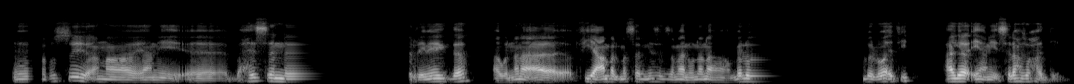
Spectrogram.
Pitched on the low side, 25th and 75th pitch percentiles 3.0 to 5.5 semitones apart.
Yes: low, 125 Hz; average, 3.7 semitones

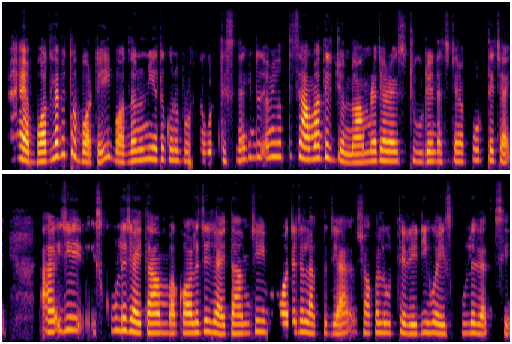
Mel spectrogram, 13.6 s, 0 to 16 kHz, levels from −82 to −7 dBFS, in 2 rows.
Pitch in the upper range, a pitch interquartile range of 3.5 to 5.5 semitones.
No: high, 215 Hz; average, 2.9 semitones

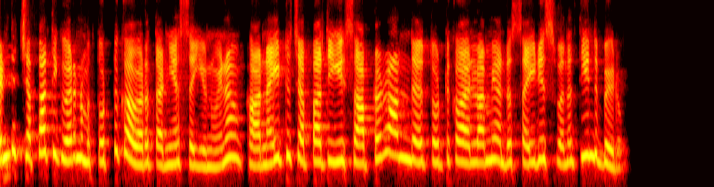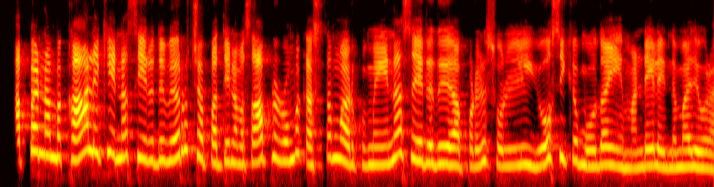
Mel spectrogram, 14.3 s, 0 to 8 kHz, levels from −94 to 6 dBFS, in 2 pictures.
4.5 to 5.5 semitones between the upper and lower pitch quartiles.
Yes: average, 5.2 semitones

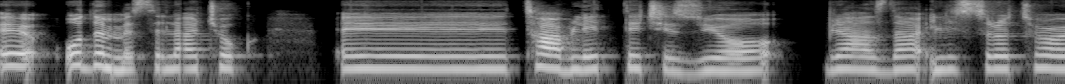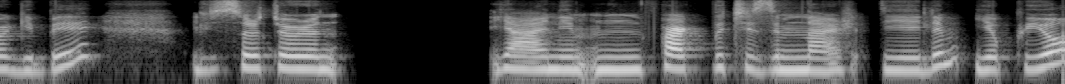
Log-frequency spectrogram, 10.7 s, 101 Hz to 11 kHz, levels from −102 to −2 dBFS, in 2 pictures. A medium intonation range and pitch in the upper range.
No: narrow, 1.4 semitones; high, 235 Hz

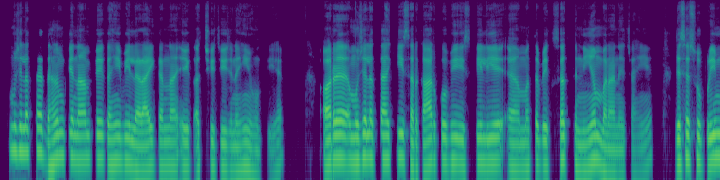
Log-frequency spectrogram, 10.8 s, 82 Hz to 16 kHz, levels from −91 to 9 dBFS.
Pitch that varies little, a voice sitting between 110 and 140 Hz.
No: average, 3.3 semitones; low, 135 Hz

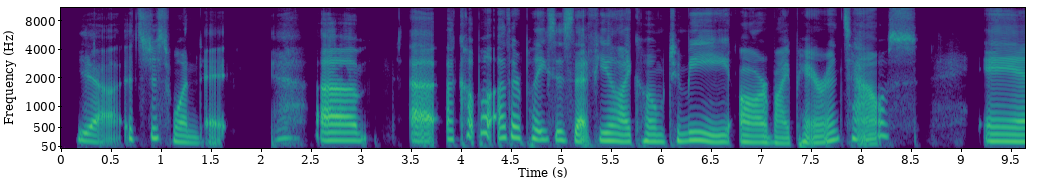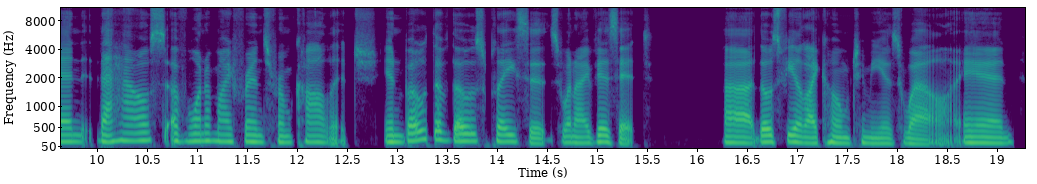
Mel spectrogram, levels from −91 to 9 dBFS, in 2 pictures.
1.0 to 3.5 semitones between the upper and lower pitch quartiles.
No: average, 4.6 semitones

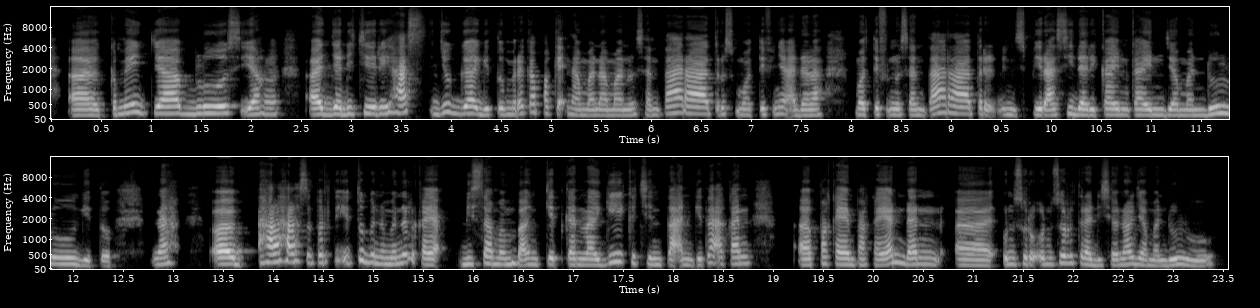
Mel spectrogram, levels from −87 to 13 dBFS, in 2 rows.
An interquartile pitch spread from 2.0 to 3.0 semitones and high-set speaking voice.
No: average, 3.6 semitones; high, 195 Hz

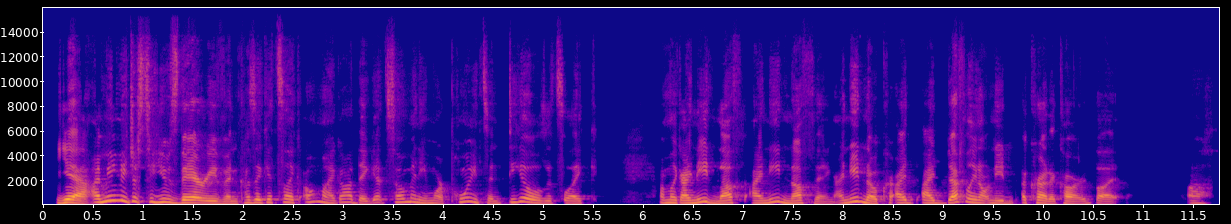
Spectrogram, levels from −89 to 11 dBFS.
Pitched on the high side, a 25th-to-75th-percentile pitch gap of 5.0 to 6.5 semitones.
Yes: high, 220 Hz; wide, 5.4 semitones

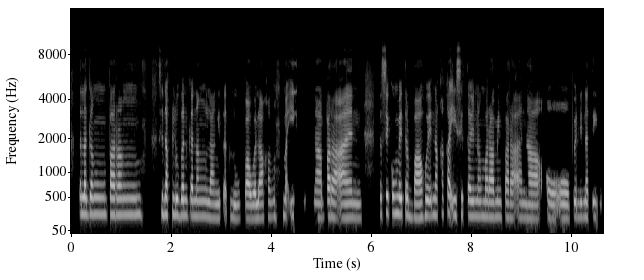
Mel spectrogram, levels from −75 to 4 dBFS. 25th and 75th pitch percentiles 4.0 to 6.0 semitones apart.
No: average, 3.3 semitones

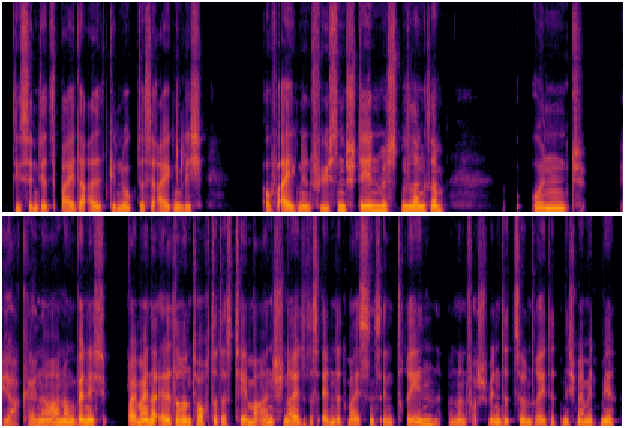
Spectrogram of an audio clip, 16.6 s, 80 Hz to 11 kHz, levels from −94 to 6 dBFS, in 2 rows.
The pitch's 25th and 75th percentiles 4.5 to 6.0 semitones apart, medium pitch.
Yes: average, 5.0 semitones; medium, 170 Hz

